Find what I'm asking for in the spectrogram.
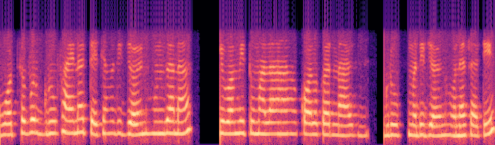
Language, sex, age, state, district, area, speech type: Marathi, female, 18-30, Maharashtra, Wardha, urban, conversation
